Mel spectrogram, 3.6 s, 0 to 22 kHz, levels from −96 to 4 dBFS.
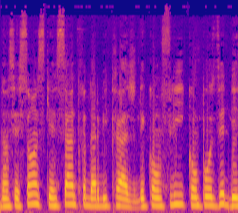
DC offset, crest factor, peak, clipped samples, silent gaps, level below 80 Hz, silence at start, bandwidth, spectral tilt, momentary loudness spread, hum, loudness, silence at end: under 0.1%; 12 dB; -4 dBFS; under 0.1%; none; -54 dBFS; 0 s; 19 kHz; -7.5 dB/octave; 2 LU; none; -15 LUFS; 0 s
